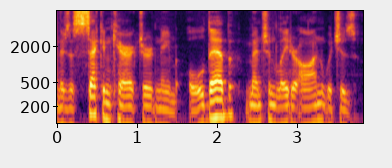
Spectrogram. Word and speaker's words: Oldeb: So there's a main character named Augustus Bedloe, and his name is spelled Bedloe. And there's a second character named Oldeb, mentioned later on, which is Oldeb.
